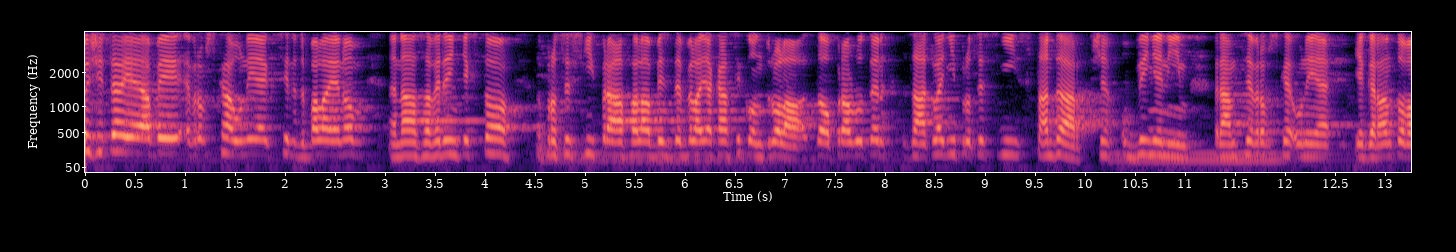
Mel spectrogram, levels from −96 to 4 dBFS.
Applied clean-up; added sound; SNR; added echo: classical method log-MMSE.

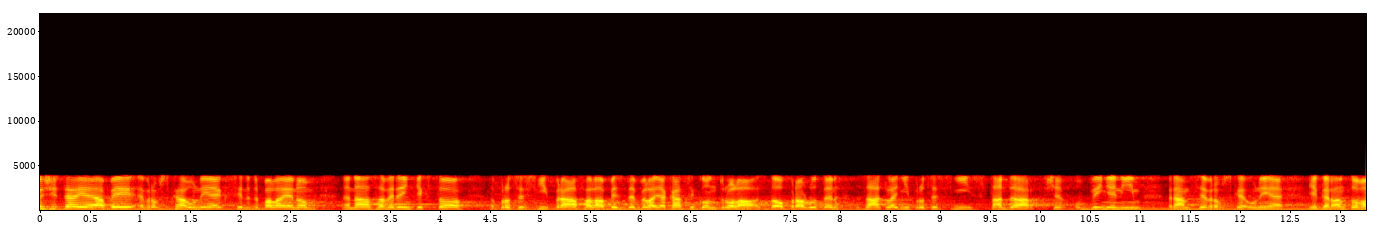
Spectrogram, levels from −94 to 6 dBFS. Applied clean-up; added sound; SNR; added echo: none; Bowed string instrument; 20 dB; none.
